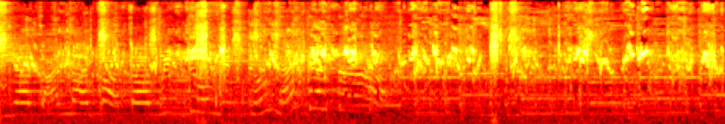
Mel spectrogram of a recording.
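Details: Happy budgerigar chirping: continuous warbling chatter of twittering, buzzy and squeaky notes with short whistled slides, steady throughout, with a few clicks.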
